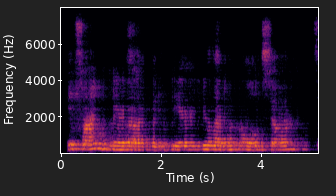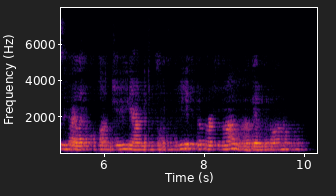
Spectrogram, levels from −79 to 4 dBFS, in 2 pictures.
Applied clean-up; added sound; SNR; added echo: neural mask model DeepFilterNet 3.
